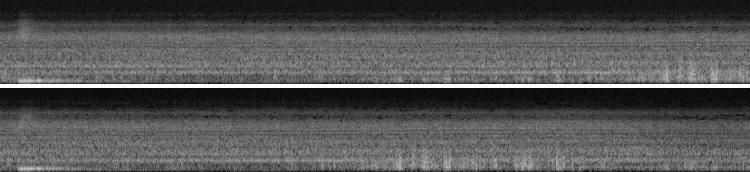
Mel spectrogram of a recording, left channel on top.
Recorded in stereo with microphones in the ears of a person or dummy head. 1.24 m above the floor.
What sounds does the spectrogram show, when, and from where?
0.2 s a snare drum: centre (ahead or behind), 4 m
